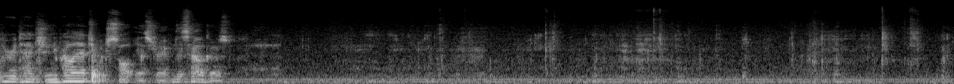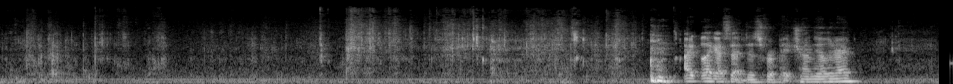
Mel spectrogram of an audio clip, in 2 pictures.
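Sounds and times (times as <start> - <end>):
person chewing with wet clicks: 3.5 - 13.0
paper wrapper crinkling: 9.2 - 16.0.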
